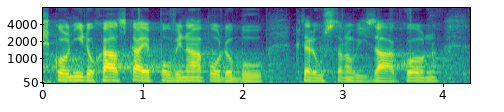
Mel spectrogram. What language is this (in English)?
Czech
